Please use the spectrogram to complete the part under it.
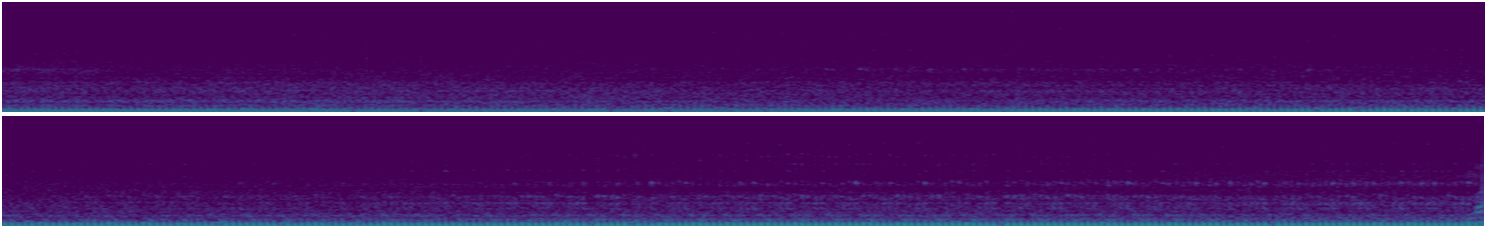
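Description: A low-riding car's engine and exhaust idle steadily, a deep, constant low rumble and hum that swells slightly louder toward the end, with no voices.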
